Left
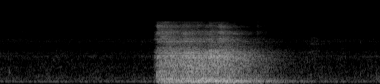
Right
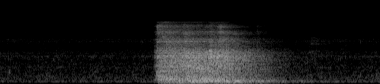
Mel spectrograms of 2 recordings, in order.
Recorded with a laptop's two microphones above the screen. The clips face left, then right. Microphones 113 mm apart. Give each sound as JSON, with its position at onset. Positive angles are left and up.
{"t": 1.5, "sound": "a sliding door", "side_deg": 10, "distance_m": 0.6}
